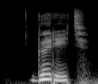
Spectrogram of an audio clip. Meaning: 1. to burn (to be consumed by fire) 2. to be lit, to be on (of lights) 3. to burn (with emotion) 4. to burn, to sting (of a wound) 5. to redden, to flush (of the cheeks, etc.)
- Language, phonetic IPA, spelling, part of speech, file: Russian, [ɡɐˈrʲetʲ], гореть, verb, Ru-гореть.ogg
